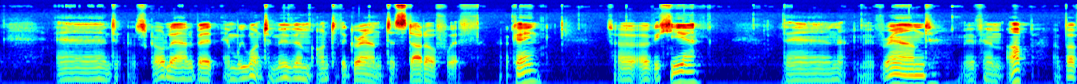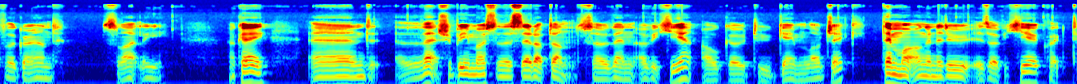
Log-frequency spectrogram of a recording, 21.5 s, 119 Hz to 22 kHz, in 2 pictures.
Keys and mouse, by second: 0.4-3.7 middle drag, 3.7 click, 5.4 middle drag, 11.3 click, 14.6-15.4 middle drag, 20.4-21.5 drag.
